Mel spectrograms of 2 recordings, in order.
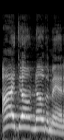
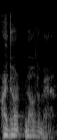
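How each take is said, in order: First: Very high, loud outburst; sworn denial. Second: Softer, measured denial; solemn promise. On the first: Peter cursing and swearing to them, shouted denial. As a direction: shout it as a furious oath. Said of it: "and he swore to them". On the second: Peter denying again with an oath, quietly insistent. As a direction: state it as a restrained oath. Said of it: "This time he's promising". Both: A narrator's reading.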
